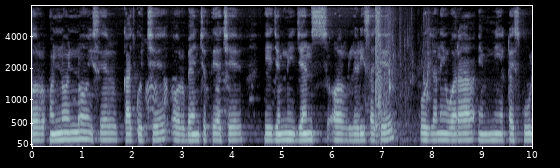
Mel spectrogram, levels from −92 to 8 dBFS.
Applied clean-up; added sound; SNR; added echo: none; Bathtub (filling or washing) / Water / Splash, splatter; 11 dB; reverberation time 0.3 s.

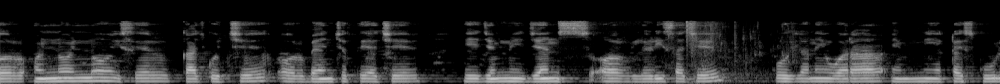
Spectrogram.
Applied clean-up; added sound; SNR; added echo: neural separator model SepFormer DNS4.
